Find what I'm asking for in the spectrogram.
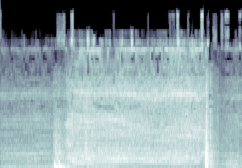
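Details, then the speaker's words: Mojave RC basher stuck on a branch with wheels in the air: between two sharp knocks, a whine slides down in pitch as the wheels spin down; pinion and spur look fine, owner suspects something slightly bent or misaligned; drivetrain whine, cause unclear. "sure some of you guys can hear that little bit of a whine whenever it's tacking up in the air I have looked over everything there's nothing"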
